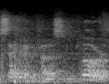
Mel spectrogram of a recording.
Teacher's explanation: Notice the reduction of the accent on person. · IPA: <ˌsecond ₒperson ˈplural>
